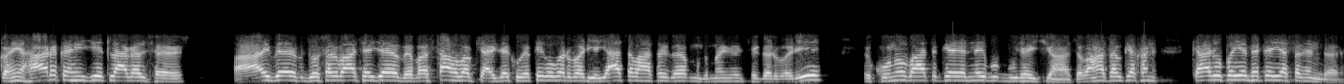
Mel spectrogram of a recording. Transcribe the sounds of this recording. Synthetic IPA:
kəɦĩɦaɾkəɦĩd͡ʒit̪laɡəlt͡ʃʰɛ | a̰ːjbed̪osəɾbat̪t͡ʃʰɛd͡ʒebjəbəst̪ʰaɦobək̚t͡ʃaɦid̪ekʰuekekobəɾbəɽijejasəbəɦãsəbkeɡmət͡ʃʰiɡəɾbəɽi | t̪konobat̪kenəjbud͡ʒʱəjt͡ʃʰiəɦãsəbəɦãs̬əb̚ʱkeəkʰən | kajɾupəjebʱeʈəjasəɾenɖə̰ɾ

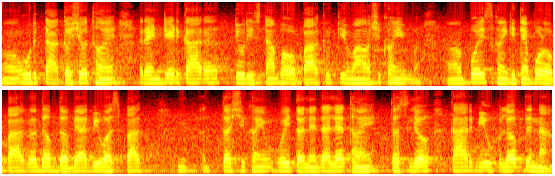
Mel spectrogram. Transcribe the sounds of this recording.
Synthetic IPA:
uɾt̪at̪əɕɔt̪ʰə̃j | ɾẽɳʈeɽkaɾʈuɾisʈãbʱəwpakkːĩw̃ʋãəɕikʰə̃ĩ | pəjskʰə̃j̃k̬it̪jãpɔɽopakd̪əb̚d̪əbjaɾbʱiʋəspak̚ | t̪əɕikʰə̃ĩʋəjt̪əlɛ̃d͡zaljat̪ʰə̃jt̪əsljɔkaɾbʱiupləbd̪ʱna

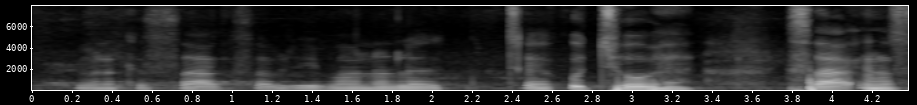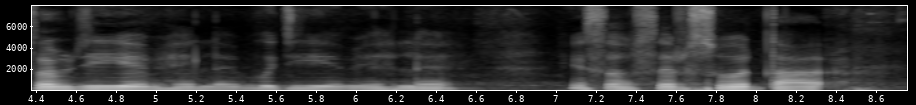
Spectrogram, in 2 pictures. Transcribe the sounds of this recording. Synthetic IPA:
menkʰesaksəbd͡ʒibənəle | t͡ʃɛkut͡ʃʰobʱɛsaĩsəbd͡ʒiebʱeːlebʱud͡ʒijebʱele | ĩsəbseɾsod̪a

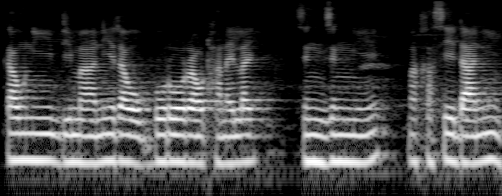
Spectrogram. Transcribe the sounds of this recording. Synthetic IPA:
kawnibimaniɾawbɔɾɔɾawtʰanajlaj | z̥ɯŋzɯŋni | makʰasedani

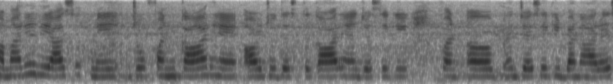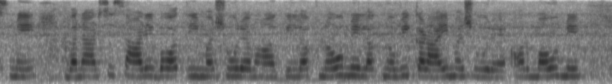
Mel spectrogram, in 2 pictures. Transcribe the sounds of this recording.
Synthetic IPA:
hɐmaːɾeɾijaːsət̪mẽd͡ʒoːfɐnkaːɾɦɛ̃ʔɔːɾd͡ʒoːd̪ɐst̪əkaːɾɦɛ̃d͡ʒɛːseki | fɐnd͡ʒɛːsekibɐnaːɾəsmẽ | bɐnaːɾsisaːɽibɔɦɔt̪ɦimɐʃɦuːɾɦɛʋɐɦãkilɐkʰnəumẽlɐkʰnəʋikɐɽaːimɐʃɦuːɾɦɛʔɔːɾmɐwmẽ

